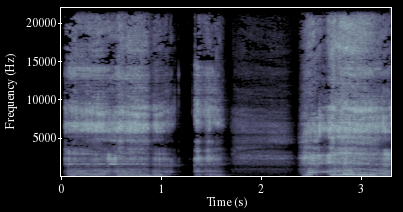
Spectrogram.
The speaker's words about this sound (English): maybe I'll just do that for 20 minutes. It's just clear my throat.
